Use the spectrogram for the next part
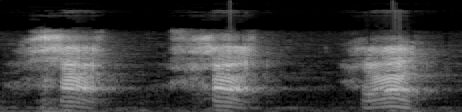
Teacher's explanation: Essa variedade sem nada é o som ha, ha. É uma fricativa faringal. É pronunciado lá onde o seu músculo produz o vômito.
